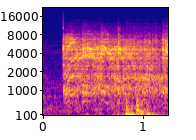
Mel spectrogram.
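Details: Honda Shadow 1100 motorcycle, sat for years, with brand-new battery: starter kicks in sharply and spins fast and steady with no dragging; strong normal cranking.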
